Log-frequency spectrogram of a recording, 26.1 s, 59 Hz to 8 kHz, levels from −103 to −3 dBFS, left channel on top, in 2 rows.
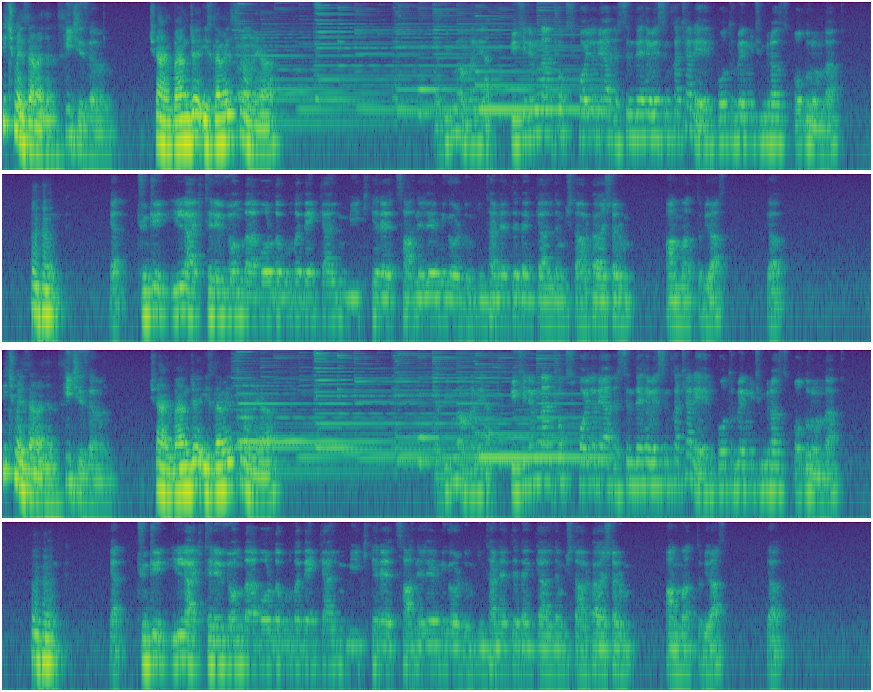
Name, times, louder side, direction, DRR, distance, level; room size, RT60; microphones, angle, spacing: voice 1, 0.0-0.9 2.2-4.1 7.2-7.3 13.5-13.9, left 2 dB, 75° left, 0.5 m, -22 dB
voice 2, 0.9-1.7 6.5-7.3 7.6-12.6 13.7-13.9 14.7-22.5 23.0-23.9 24.5-24.8, left 1 dB, 10° right, 0.6 m, -33 dB
Harp, 3.4-9.2, right 3 dB, 70° right, 0.8 m, -34 dB
2.4 x 2.2 x 2.6 m
head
